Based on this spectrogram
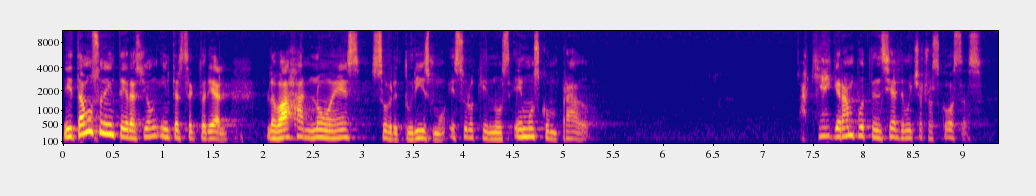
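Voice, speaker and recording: The speaker, a Costa Rican man, has a high-pitched, expressive voice with a darkish tone and a brisk delivery. He presents earnestly and urgently at a conference, calling for the next slide, with long reverb from the hall.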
